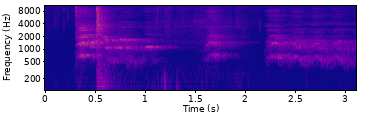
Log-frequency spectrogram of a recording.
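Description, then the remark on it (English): A dog barks loudly, a few sharp bow-wow barks in quick succession with short pauses between, with no talking over them. “And now he's fucking barking.”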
